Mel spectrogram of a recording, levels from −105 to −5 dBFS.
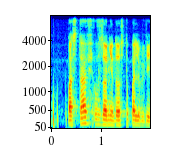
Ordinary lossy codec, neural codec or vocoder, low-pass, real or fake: Opus, 64 kbps; none; 7.2 kHz; real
